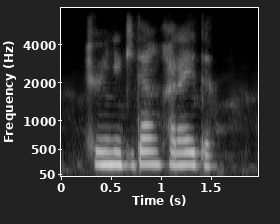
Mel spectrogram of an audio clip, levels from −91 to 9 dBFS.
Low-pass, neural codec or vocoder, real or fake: 7.2 kHz; codec, 24 kHz, 1.2 kbps, DualCodec; fake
